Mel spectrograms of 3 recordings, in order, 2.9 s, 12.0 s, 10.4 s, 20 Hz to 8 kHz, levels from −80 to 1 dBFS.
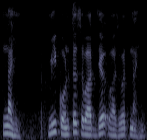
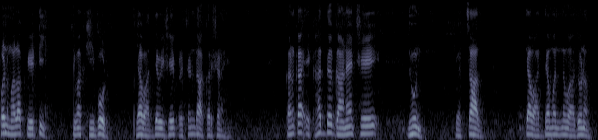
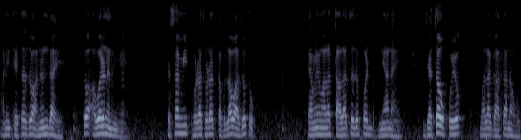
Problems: constant background noise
